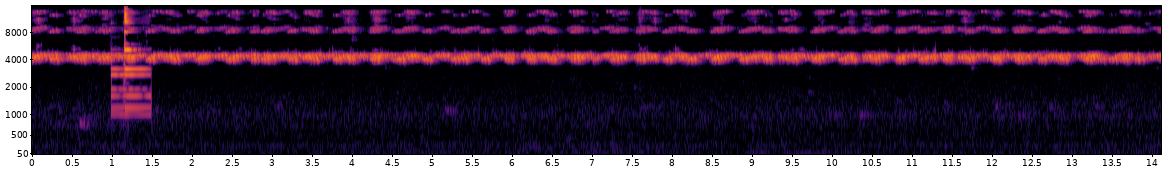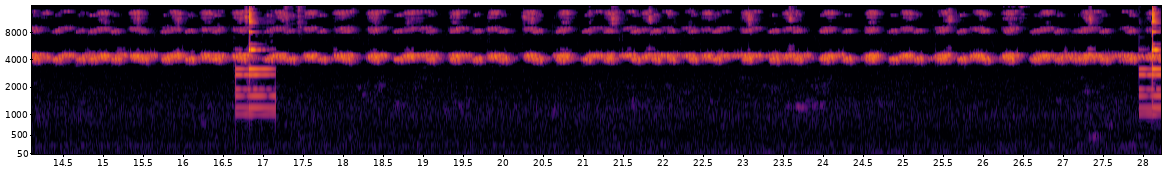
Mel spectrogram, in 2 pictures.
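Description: Crickets chirping in a steady, fast, high trill. A short chime rings three times over it: about a second in, near the middle, and at the very end.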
